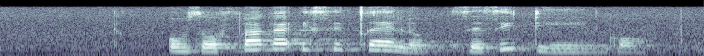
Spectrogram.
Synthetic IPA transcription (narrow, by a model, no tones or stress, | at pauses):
uzɔfak̬aʔisiǀɛlɔzezid̥ʱiːŋɡʱɔ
